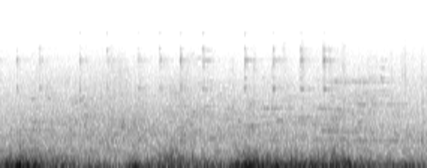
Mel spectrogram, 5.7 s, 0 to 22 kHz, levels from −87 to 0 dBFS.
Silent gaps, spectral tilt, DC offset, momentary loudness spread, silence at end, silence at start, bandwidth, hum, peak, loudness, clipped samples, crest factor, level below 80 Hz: none; -8.5 dB/octave; under 0.1%; 15 LU; 0 s; 0 s; 6 kHz; none; -6 dBFS; -30 LUFS; under 0.1%; 18 dB; -26 dBFS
